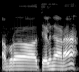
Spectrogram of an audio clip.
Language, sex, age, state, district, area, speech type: Tamil, male, 30-45, Tamil Nadu, Coimbatore, rural, spontaneous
